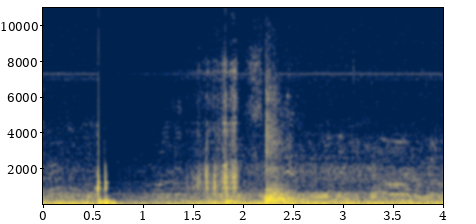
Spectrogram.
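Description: A few sharp knocks, the loudest about two seconds in, over a steady low rumble.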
